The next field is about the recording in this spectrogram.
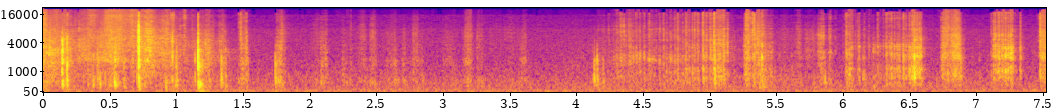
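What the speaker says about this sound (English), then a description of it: "And just cut those little pieces off like that." Scissors snipping small pieces of fabric, a series of quick crisp cuts close by, clustered at the start and again later, with quiet pauses between.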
